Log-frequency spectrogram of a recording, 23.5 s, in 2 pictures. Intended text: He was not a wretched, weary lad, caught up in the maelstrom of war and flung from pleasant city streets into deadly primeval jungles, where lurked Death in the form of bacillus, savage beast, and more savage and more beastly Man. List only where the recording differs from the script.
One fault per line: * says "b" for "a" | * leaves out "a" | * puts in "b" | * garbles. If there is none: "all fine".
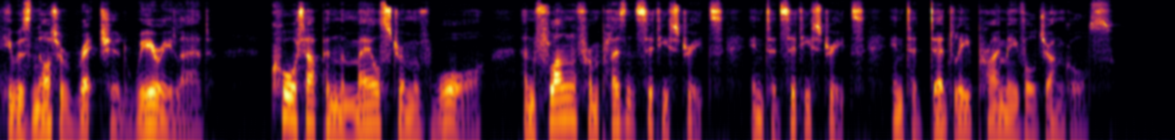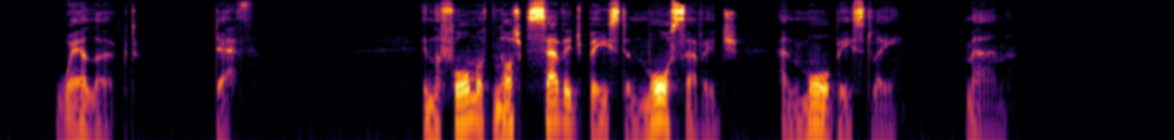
* puts in "city streets into"
* says "not" for "bacillus"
